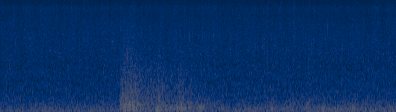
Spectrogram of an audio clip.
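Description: Steady rain, a recorded sound effect, with a rumble of thunder that breaks in suddenly about two and a half seconds in and dies away over a couple of seconds.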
